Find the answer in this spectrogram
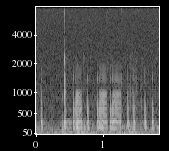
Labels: {"label": "biophony, knock croak", "recorder": "SoundTrap 300"}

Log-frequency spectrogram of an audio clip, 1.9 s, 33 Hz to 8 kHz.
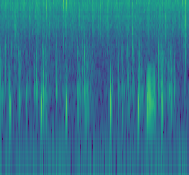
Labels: {"label": "biophony, stridulation", "recorder": "SoundTrap 600 or HydroMoth"}
{"label": "biophony, sea urchins (Echinidae)", "recorder": "SoundTrap 600 or HydroMoth"}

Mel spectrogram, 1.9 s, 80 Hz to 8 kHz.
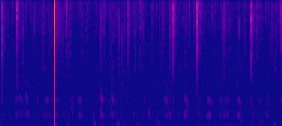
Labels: {"label": "anthrophony, mechanical", "recorder": "SoundTrap 300"}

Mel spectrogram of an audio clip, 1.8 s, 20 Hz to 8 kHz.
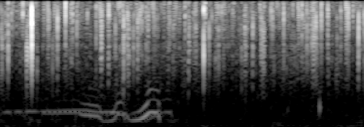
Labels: {"label": "biophony, cascading saw", "recorder": "SoundTrap 600 or HydroMoth"}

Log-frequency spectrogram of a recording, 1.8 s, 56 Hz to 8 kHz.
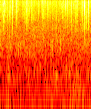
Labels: {"label": "biophony", "recorder": "SoundTrap 300"}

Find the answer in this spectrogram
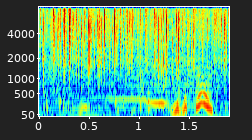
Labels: {"label": "biophony, cascading saw", "recorder": "SoundTrap 600 or HydroMoth"}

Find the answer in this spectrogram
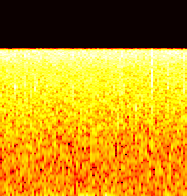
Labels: {"label": "ambient", "recorder": "HydroMoth"}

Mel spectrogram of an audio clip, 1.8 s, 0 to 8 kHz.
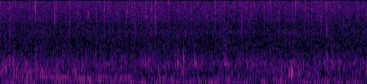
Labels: {"label": "biophony, grouper", "recorder": "SoundTrap 300"}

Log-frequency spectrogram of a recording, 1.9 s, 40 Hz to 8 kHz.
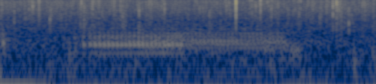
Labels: {"label": "biophony, croak", "recorder": "SoundTrap 500"}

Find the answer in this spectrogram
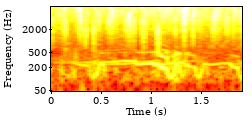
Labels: {"label": "biophony, cascading saw", "recorder": "SoundTrap 600 or HydroMoth"}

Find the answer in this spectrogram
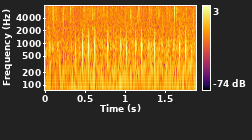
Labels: {"label": "biophony, rattle", "recorder": "SoundTrap 500"}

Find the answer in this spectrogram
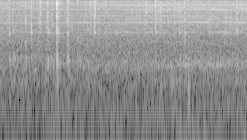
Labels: {"label": "anthrophony, boat engine", "recorder": "HydroMoth"}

